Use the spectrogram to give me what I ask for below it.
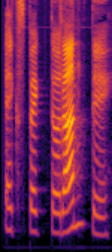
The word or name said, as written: expectorante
